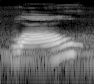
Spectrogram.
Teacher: दोनों होठ के दरमियान से अदा होता है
